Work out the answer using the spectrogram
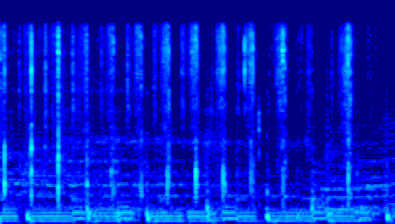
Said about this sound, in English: Shuffled my player deck enough, but I need to shuffle this villain deck or encounter deck one more time.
